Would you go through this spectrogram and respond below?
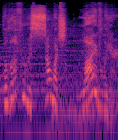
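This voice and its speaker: A high, girlish voice for a young game swordswoman, proud of her skill and blunt about it. She speaks in performed character style over clearly audible music. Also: very animated, moderate pace. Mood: proud, friendly. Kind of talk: video game voice acting.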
